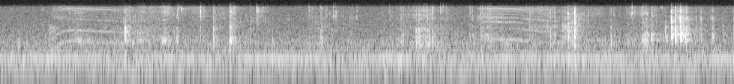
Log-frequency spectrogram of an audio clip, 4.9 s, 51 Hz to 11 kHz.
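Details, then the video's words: Siamese mix kittens three weeks old, Mia's litter, indoors: two high, thin mews, each sliding downward, about three seconds apart, over constant rustling, tapping and scrabbling. "Siamese mix kittens at 3 weeks old."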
